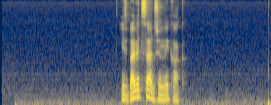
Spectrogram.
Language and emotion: Russian, neutral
